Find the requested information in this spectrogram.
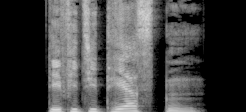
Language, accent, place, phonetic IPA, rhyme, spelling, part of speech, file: German, Germany, Berlin, [ˌdefit͡siˈtɛːɐ̯stn̩], -ɛːɐ̯stn̩, defizitärsten, adjective, De-defizitärsten.ogg
- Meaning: 1. superlative degree of defizitär 2. inflection of defizitär: strong genitive masculine/neuter singular superlative degree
